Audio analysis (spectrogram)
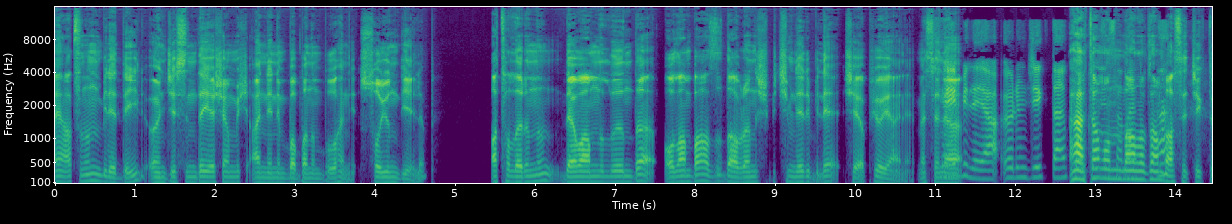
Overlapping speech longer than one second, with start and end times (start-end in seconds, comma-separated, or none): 12.7-13.9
